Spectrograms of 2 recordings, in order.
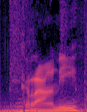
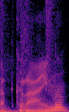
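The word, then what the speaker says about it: Kranj: Ultima segnalazione per venerdì sera in Slovenia, abbiamo Akrain, Crani come si dice a Trieste, in realtà si pronuncia Akrain.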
